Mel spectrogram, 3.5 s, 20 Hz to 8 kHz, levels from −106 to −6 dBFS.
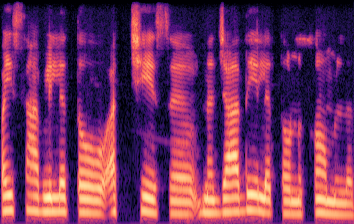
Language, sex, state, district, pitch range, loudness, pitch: Angika, female, Bihar, Bhagalpur, 165-190 Hz, -17 LUFS, 180 Hz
